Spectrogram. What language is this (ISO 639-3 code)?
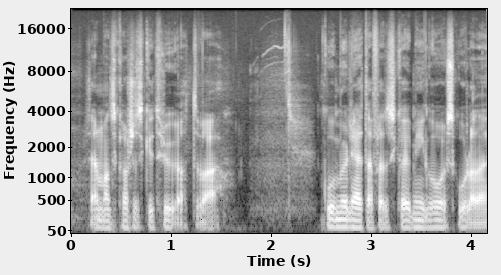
nor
